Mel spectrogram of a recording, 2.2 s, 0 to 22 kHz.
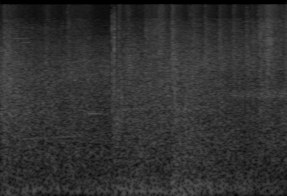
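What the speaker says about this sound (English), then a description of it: "We'll receive a mortar onto the AT gun as well." Mortar shells and artillery bursts in Company of Heroes 2, a dense, continuous rumble of blasts and low booms filling the whole stretch at steady loudness, with no talk over it.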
